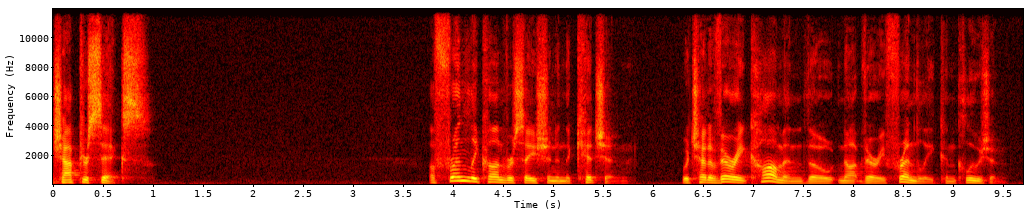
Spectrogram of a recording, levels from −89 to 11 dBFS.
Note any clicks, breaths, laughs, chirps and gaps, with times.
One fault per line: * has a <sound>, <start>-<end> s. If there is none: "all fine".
all fine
